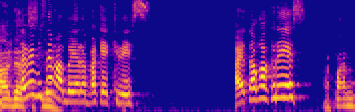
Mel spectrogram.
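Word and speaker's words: QRIS: Tapi bisa nggak bayar pakai kris? Ayo tau nggak kris? Apaan tuh? Kiris. Bacanya bukan kiris loh sekarang. Kris bacanya tuh gitu.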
